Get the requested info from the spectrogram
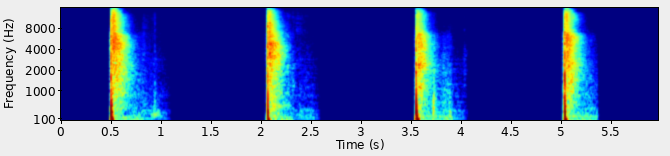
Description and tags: CLARKS smacky-punch ol timey hits
A series of similar sounding smacky hits, EQd in an olde fashioned way
thud, punch, hit, smack, impact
